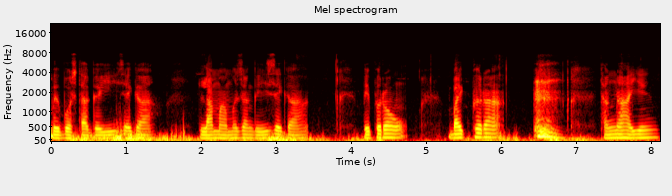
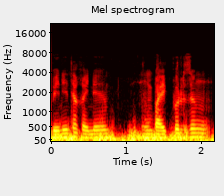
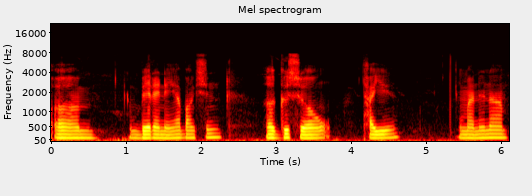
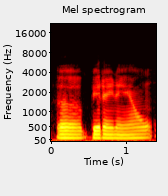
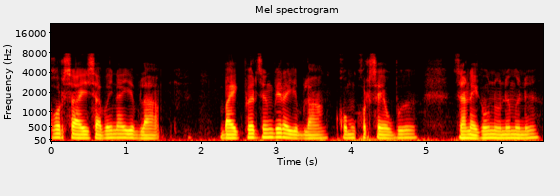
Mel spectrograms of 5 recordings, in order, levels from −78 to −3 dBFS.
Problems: constant background noise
